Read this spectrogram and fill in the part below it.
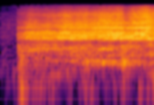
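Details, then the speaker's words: Hand plane in a Stanley Handyman vs Amazon Basics comparison, taking a cut: harsh high rasp each stroke instead of a clean shaving hiss; blade vibrating and chattering. "i don't know if you can hear that noise but that's essentially vibration of the blade"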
